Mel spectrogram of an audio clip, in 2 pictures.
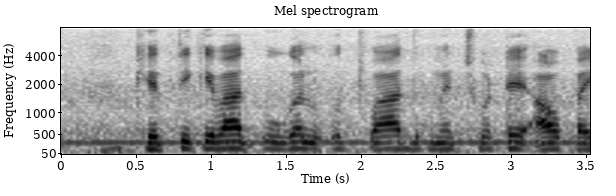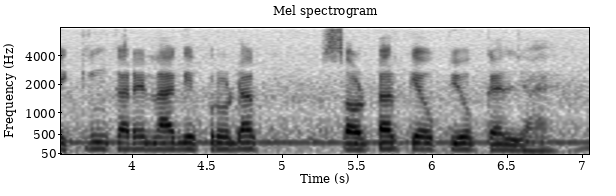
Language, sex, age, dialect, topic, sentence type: Magahi, male, 18-24, Central/Standard, banking, statement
